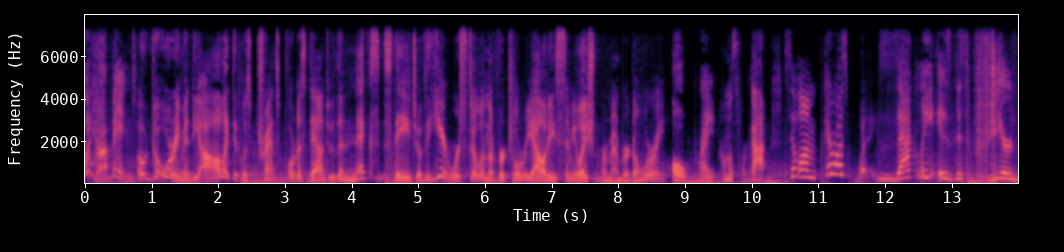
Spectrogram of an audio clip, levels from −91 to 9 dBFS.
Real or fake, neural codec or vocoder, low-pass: fake; codec, 16 kHz, 1 kbps, X-Codec, WavLM features, trained on Multilingual LibriSpeech; 7.2 kHz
